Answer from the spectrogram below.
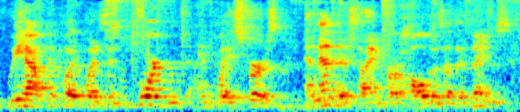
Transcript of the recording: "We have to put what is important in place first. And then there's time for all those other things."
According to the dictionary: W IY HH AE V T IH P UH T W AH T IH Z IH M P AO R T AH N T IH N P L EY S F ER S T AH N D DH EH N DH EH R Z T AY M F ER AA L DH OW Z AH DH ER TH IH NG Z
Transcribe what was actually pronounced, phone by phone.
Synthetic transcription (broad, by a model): W IY HH AE F T IH P UH T W AH T IH Z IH M P AO R T N T IH N P L EY S F ER S T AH N DH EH N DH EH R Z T AY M F ER AA L DH OW Z AH DH ER TH IH NG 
